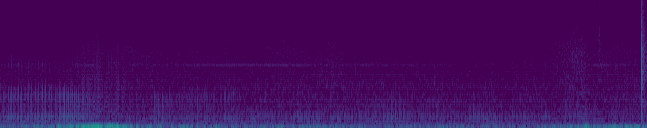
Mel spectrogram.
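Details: Cat purring quietly, a soft low rumble that swells briefly near the start, then settles under a faint steady hum.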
